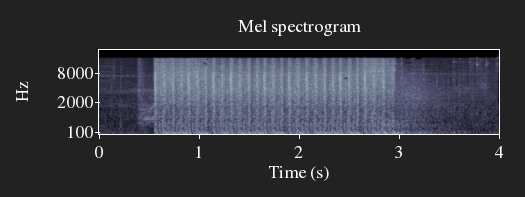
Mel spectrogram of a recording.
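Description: A heavy machine gun fires a rapid, loud burst.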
